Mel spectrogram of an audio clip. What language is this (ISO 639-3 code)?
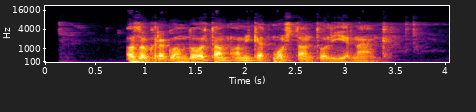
hun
